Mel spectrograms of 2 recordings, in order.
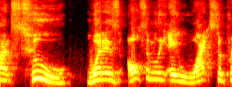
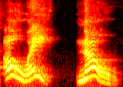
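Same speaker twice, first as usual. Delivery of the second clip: sudden realization; 4 semitones higher, much slower than usual. Acted. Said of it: "takes a generation to be here to realize".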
